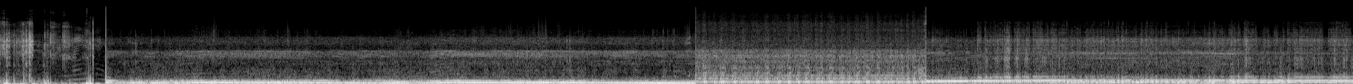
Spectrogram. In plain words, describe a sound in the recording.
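A snowmobile engine drones at speed while riding over snow.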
